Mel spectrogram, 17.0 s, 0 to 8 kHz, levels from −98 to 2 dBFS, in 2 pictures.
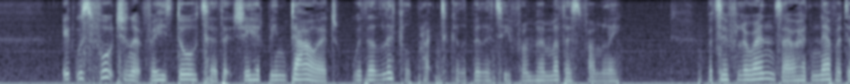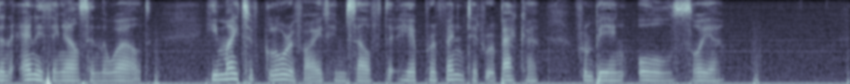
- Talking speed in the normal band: Yes, average, 160 wpm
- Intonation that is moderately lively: Yes, average, 3.3 semitones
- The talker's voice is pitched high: No, medium, 150 Hz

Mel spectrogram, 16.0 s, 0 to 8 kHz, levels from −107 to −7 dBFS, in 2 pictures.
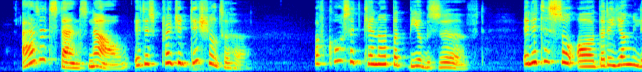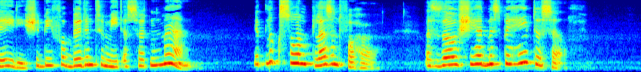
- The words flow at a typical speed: Yes, average, 170 wpm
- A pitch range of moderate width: No, wide, 6.3 semitones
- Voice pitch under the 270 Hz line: No, very high, 315 Hz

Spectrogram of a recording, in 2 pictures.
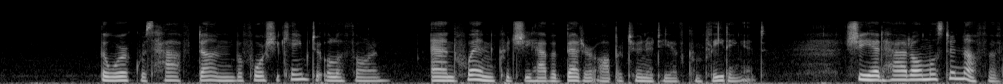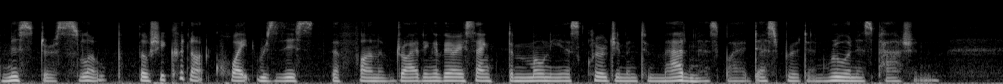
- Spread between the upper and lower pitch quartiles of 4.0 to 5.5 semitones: No, average, 2.7 semitones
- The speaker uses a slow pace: No, average, 155 wpm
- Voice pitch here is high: No, medium, 165 Hz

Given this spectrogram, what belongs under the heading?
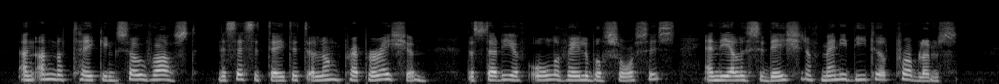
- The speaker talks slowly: Yes, slow, 125 wpm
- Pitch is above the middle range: Yes, high, 200 Hz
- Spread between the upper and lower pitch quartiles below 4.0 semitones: Yes, narrow, 2.6 semitones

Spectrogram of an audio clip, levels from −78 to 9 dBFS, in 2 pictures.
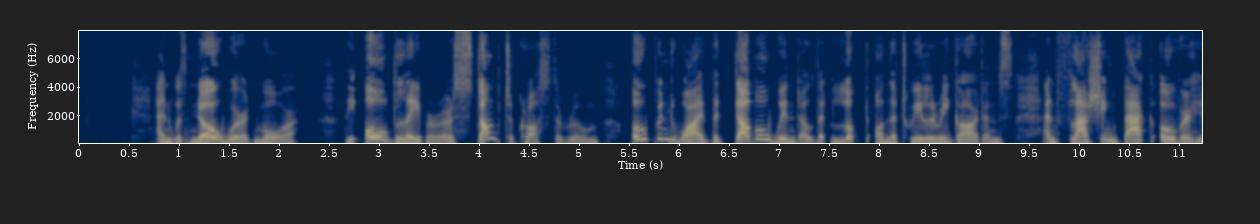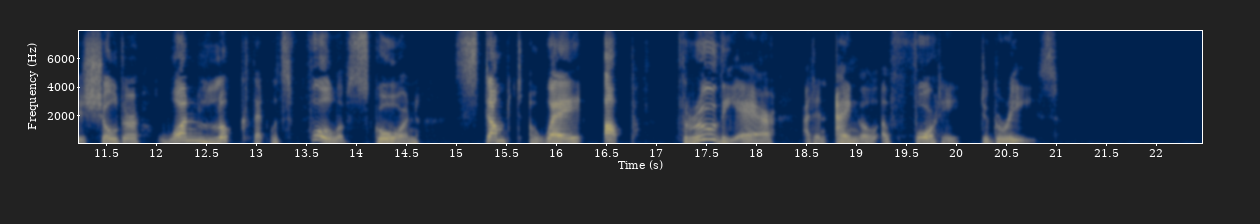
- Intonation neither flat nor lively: No, wide, 6.1 semitones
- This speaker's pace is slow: Yes, slow, 130 wpm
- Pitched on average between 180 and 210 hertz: Yes, high, 190 Hz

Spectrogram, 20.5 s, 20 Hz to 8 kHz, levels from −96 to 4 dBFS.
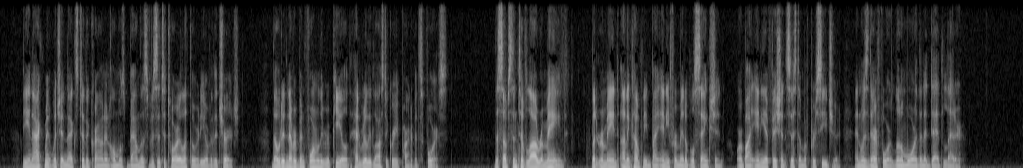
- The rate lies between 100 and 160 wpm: No, average, 175 wpm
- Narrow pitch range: No, average, 3.2 semitones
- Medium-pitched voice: No, low, 105 Hz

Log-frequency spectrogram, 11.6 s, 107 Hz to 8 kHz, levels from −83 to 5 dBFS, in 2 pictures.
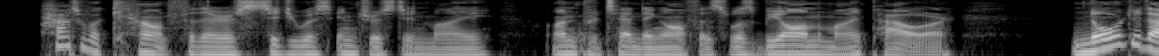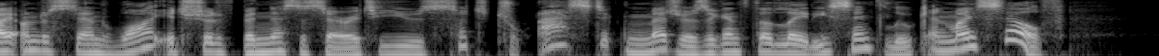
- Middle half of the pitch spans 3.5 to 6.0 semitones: Yes, average, 5.1 semitones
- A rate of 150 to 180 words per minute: No, average, 195 wpm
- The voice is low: Yes, low, 120 Hz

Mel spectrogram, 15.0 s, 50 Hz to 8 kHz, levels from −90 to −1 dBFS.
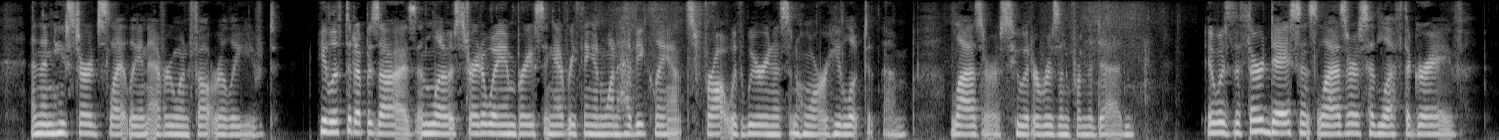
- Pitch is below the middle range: No, medium, 185 Hz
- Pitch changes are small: Yes, narrow, 1.6 semitones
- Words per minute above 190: Yes, average, 200 wpm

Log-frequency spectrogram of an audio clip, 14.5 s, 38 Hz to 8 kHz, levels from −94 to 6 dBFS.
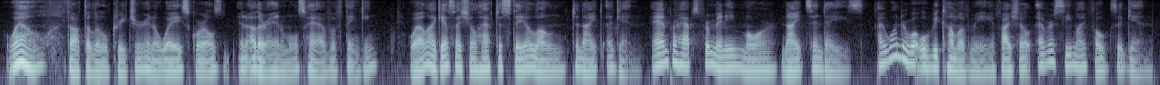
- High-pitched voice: No, low, 100 Hz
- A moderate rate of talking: No, fast, 210 wpm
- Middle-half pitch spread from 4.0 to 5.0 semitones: Yes, average, 4.5 semitones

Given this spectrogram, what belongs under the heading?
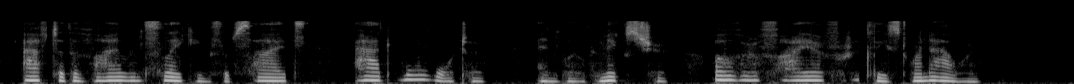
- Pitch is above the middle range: No, medium, 170 Hz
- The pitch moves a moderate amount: Yes, average, 4.6 semitones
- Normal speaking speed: No, slow, 110 wpm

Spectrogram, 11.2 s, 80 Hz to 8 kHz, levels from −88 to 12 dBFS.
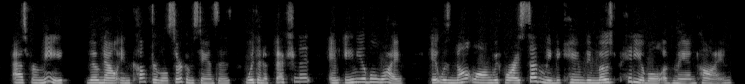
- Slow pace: No, average, 145 wpm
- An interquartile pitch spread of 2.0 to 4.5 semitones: Yes, average, 3.5 semitones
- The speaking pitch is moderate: No, high, 245 Hz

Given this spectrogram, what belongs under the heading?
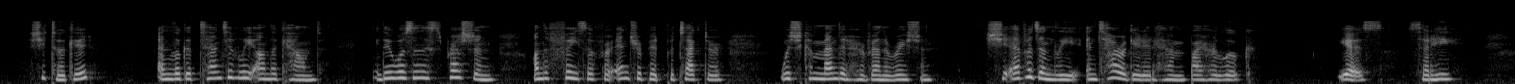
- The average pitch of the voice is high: Yes, high, 240 Hz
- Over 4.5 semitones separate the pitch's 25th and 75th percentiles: No, average, 3.8 semitones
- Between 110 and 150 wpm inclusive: Yes, slow, 135 wpm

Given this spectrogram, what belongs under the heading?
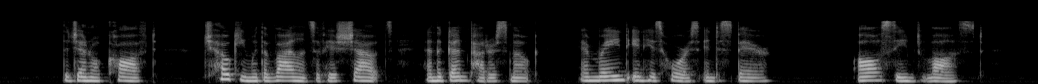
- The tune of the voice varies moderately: No, narrow, 2.2 semitones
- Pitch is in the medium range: Yes, medium, 165 Hz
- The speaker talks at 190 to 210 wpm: No, average, 140 wpm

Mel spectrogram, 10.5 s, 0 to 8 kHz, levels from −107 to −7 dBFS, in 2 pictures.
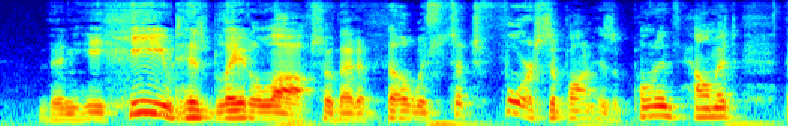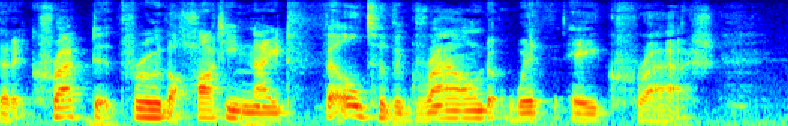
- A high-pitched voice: No, low, 130 Hz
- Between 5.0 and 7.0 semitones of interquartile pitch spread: Yes, wide, 5.4 semitones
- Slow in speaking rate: No, average, 190 wpm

